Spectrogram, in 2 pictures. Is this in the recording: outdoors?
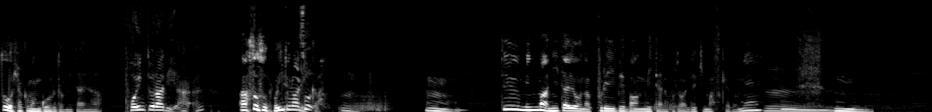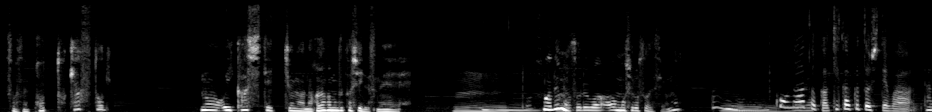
no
